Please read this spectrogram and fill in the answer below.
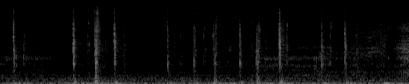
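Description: Typing on a computer keyboard: a quick, irregular run of key clicks as an IP address is entered.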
